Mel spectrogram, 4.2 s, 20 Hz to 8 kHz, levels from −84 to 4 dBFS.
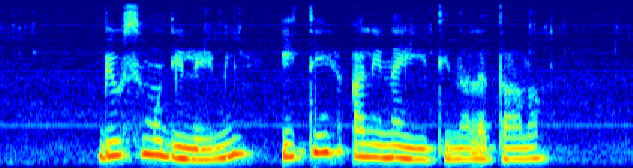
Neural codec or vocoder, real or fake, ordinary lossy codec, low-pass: none; real; none; 7.2 kHz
